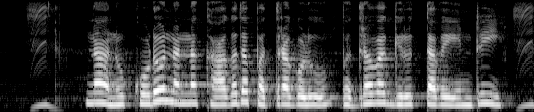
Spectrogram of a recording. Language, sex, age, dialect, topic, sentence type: Kannada, female, 18-24, Central, banking, question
